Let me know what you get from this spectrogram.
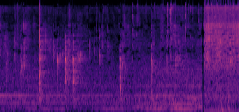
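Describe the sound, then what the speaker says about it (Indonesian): Garlic and onion sauté in a pan with a low sizzle, punctuated by a few sharp clinks of a utensil stirring against the pan, and a brief louder hiss near the end. "kita akan tumis bawang bombay, bawang putih sampai harum"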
